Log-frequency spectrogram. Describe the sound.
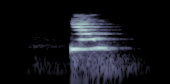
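A single short, bright meow rings out once, clear against silence, sounding like a person's voice imitating a cat rather than a real animal, addressed to the family's new cat, Chase.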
